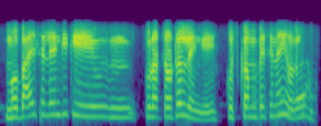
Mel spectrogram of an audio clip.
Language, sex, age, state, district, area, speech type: Hindi, female, 45-60, Uttar Pradesh, Ghazipur, rural, conversation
